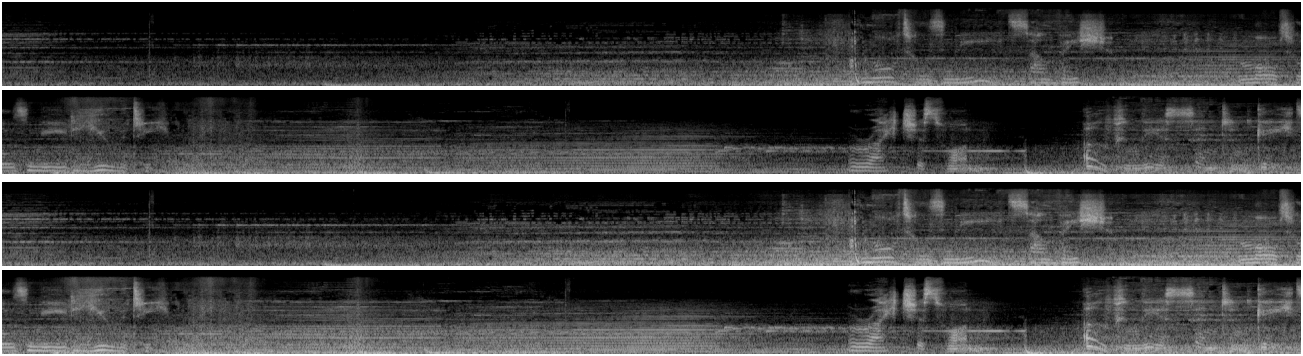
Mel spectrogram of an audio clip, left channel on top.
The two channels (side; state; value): left; quieter; 6.0 dB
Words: Mortals need salvation. Mortals need unity. Righteous One, open the Ascendant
